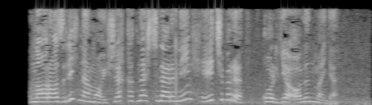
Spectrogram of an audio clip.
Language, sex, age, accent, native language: Uzbek, female, 18-24, Navoiy, Uzbek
